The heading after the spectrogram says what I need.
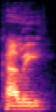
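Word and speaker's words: Callais: We pronounce it Kali in southern Louisiana.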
